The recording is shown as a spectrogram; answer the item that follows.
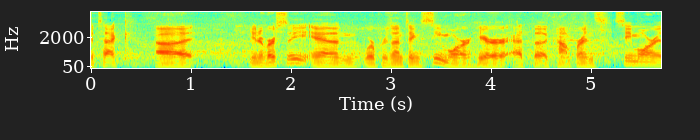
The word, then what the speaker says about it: SeeMore: Hence, we've sort of adopted the name as SeeMore. Of course, ours is spelled S-E-E-M-O-R-E, so it's more like see more inside of what's going on in the computer.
